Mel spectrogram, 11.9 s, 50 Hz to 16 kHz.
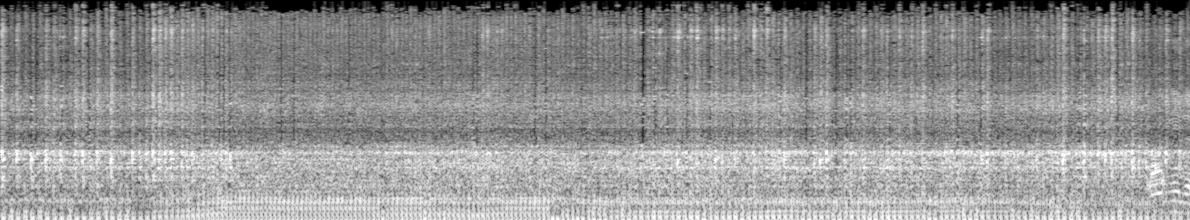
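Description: A 212cc Predator small engine mounted on an ATV quad runs steadily and loudly up close, a constant buzzing drone with slight shifts in pitch throughout, while a voice talks faintly beneath it.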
